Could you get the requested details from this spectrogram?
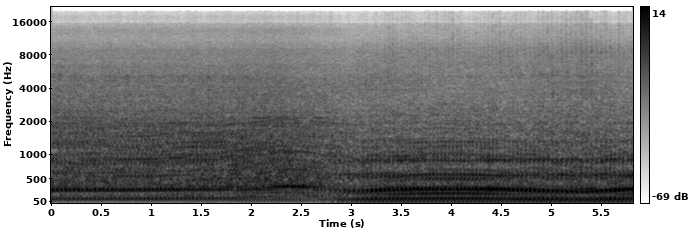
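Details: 1970s Insley H800 excavator's Detroit two-stroke diesel, freed from seizure after 25+ years sitting, started without ether: steady gruff drone dipping briefly near three seconds, then running evenly. Normal running.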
